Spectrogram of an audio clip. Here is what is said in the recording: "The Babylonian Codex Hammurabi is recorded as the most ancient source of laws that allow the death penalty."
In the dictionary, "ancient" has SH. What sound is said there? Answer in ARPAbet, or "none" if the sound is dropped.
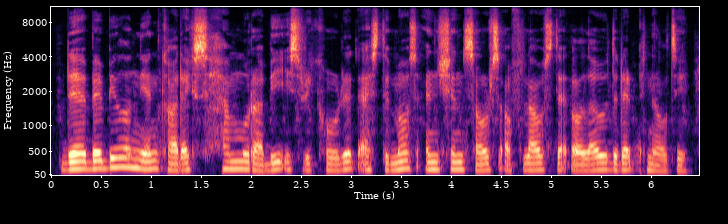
SH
